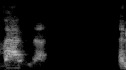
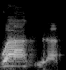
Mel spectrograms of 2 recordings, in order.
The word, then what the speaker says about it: Wagner: season Palmerston told me I was pronouncing David Wagner's name wrongly because I was calling David Adler he's me no no no you know he's got American ancestry so in his David Wagner the next time Paul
